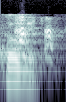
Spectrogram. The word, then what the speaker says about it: Chauvin: Derek Chauvin. Derek Chauvin.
